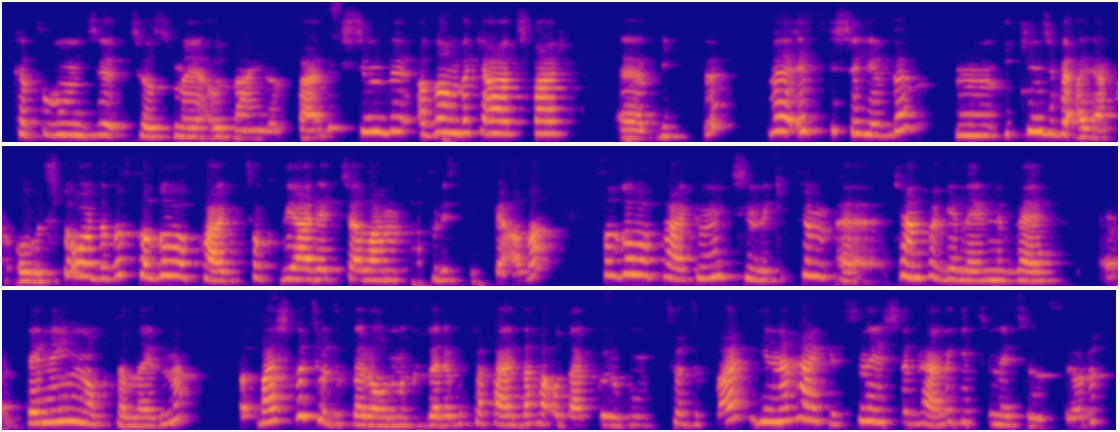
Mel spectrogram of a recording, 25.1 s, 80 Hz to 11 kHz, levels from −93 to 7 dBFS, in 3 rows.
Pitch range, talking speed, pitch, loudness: 215-310 Hz, 115 wpm, 260 Hz, -22 LUFS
